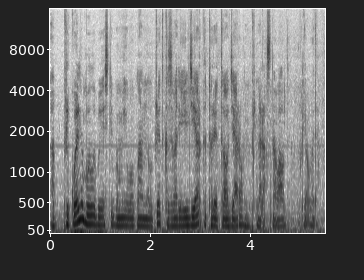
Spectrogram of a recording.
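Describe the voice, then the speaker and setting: With fairly even intonation, a man talks at a very fast pace over noticeable background noise. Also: medium pitch for a man. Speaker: folk musician and folklorist. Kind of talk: podcast interview.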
